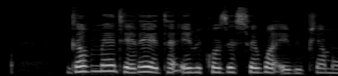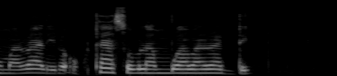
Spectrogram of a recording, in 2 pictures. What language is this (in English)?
Ganda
